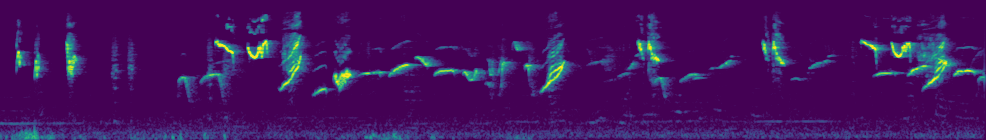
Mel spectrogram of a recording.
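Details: Kacer, the oriental magpie-robin, in full song used as a lure for catching birds: a fast, varied medley of bright whistled slurs and sharp chips, with uneven pauses and a faint steady low hum underneath.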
